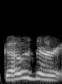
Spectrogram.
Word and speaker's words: Gosar: Gosar is how I've been told his name is pronounced, as if he is that creepy dude in the Ghostbusters movie. Spelled differently, pronounced the same.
